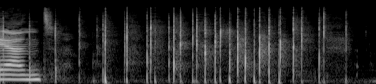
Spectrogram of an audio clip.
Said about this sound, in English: I mean, he was incredible. So I think he deserves a big clap.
